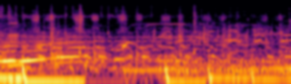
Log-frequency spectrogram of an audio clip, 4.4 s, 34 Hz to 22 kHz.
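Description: BMW 325iS 'Gusheshe' engine held at high revs during a spinning display, rising slightly, then dropping about a second in to a lower steady run as the car comes out of the spin. Onlookers shout over it.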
